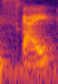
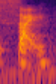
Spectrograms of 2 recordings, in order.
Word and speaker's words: Scythe: I was saying Scythe, like S-K, I guess, but it's Scythe. So basically, the C is silent.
